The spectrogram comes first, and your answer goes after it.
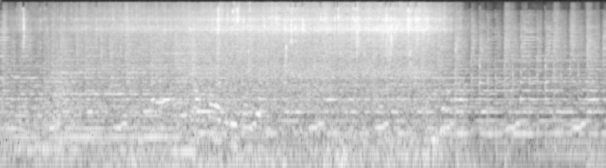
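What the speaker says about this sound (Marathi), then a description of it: "नाशिक शहर आणि परिसरात पुन्हा मुसळधार पाऊस कोसळलाय" Heavy monsoon rain pours over Nashik city, a dense, loud and unbroken roar of rain hitting surfaces throughout.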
